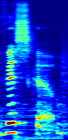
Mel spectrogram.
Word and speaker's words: VSCO: you want to go to visco which is spelled vsco it's a very popular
